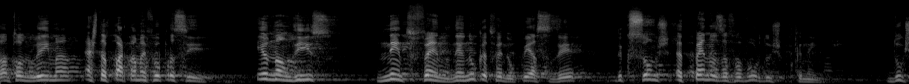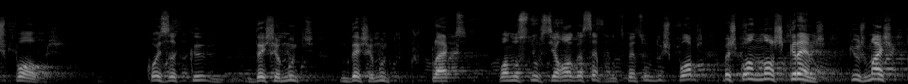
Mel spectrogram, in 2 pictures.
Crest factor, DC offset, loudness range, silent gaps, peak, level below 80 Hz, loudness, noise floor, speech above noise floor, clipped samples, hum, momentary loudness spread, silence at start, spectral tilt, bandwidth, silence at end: 24 dB; under 0.1%; 8 LU; none; -12 dBFS; -82 dBFS; -34 LUFS; -71 dBFS; 36 dB; under 0.1%; none; 16 LU; 0 s; -3 dB/octave; 18 kHz; 0 s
